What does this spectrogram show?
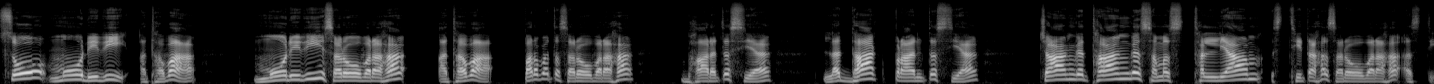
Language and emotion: Sanskrit, neutral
